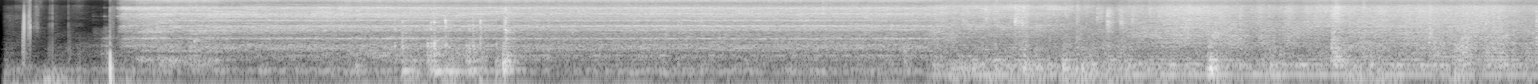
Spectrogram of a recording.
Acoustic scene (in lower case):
restroom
